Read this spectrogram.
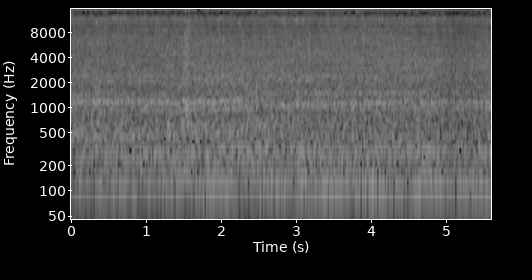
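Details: Bosch Serie 4 washing machine filling with water at the start of a 2h30 wash, spin set to maximum 1400: low steady hum and soft water noise, no thumps or grinding; quiet, normal wash cycle.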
